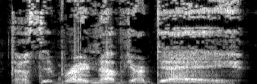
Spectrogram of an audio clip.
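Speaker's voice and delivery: very low demon growl; spooky demon voice. Pretend. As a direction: make the line spooky and low. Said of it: "I'm trying to make it spooky".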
